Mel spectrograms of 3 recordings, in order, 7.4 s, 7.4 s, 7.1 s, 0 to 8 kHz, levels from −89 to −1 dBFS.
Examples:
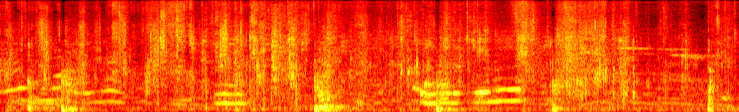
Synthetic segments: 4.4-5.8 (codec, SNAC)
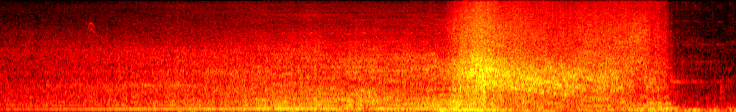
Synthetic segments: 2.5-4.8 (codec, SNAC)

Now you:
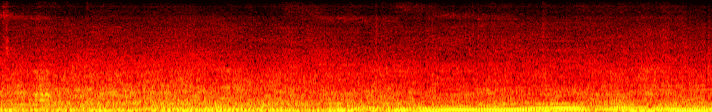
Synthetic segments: 0.0-7.1 (codec, SNAC)

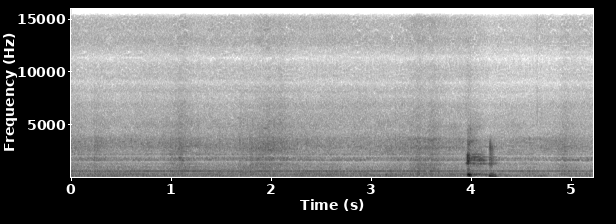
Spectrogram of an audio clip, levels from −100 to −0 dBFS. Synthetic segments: 0.0-5.2 (codec, SNAC)

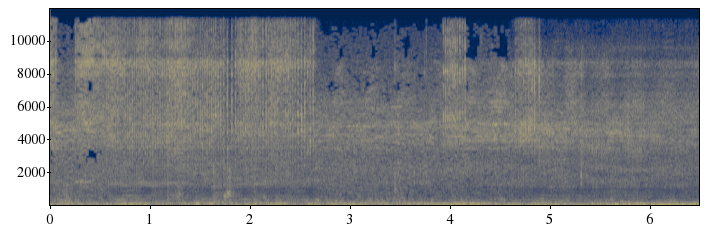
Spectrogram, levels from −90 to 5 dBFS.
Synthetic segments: 0.6-2.7 (codec, SNAC); 4.6-6.5

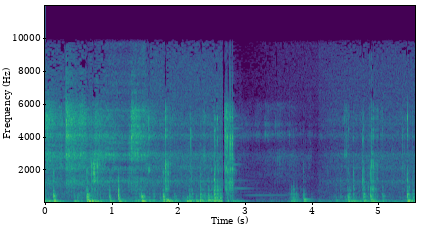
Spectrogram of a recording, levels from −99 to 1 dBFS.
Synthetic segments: 0.9-1.5 (codec, SNAC)

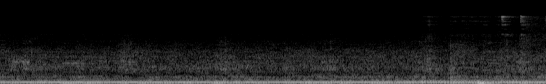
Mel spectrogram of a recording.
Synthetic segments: 0.0-1.6 (codec, SNAC); 2.3-3.4; 4.2-5.0

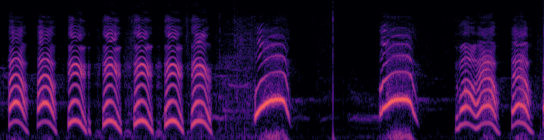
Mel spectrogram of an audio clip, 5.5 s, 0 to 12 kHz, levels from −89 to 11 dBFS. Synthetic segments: none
